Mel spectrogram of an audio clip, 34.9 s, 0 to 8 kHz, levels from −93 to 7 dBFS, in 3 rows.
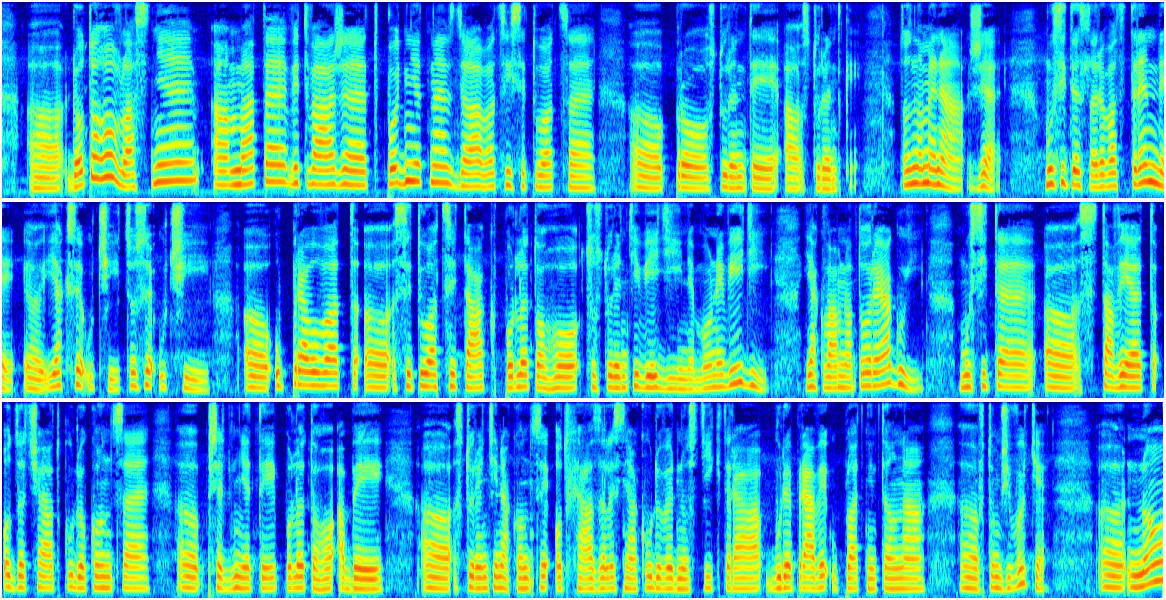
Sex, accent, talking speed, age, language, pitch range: female, native, 110 wpm, 20-39, Czech, 160-215 Hz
